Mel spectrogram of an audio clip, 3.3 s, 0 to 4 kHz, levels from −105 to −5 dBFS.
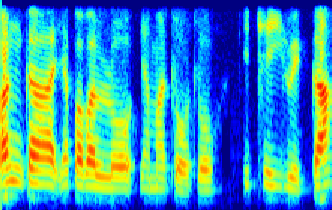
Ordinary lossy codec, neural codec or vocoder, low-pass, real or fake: none; none; 3.6 kHz; real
